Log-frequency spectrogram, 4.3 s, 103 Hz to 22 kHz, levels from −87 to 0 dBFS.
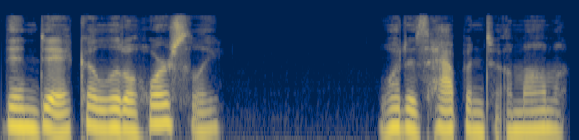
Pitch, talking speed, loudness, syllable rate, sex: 165 Hz, 125 wpm, -19 LUFS, 5.6 syllables/s, female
